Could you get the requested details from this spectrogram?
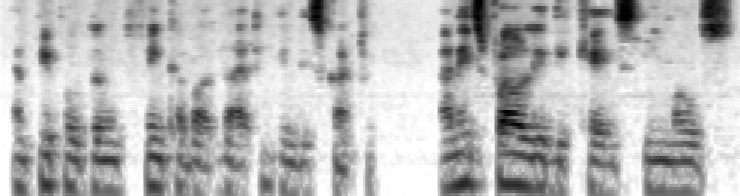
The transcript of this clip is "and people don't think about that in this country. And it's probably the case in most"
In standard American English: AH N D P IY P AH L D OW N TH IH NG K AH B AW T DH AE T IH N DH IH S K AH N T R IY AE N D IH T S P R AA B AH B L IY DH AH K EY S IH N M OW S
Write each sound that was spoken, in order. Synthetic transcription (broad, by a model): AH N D P IY P AH L D OW N TH IH NG K AH B AW T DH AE T IH N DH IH S K AH N T R IY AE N IH T S P R AA B AH B L IY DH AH K EY S IH N M OW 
